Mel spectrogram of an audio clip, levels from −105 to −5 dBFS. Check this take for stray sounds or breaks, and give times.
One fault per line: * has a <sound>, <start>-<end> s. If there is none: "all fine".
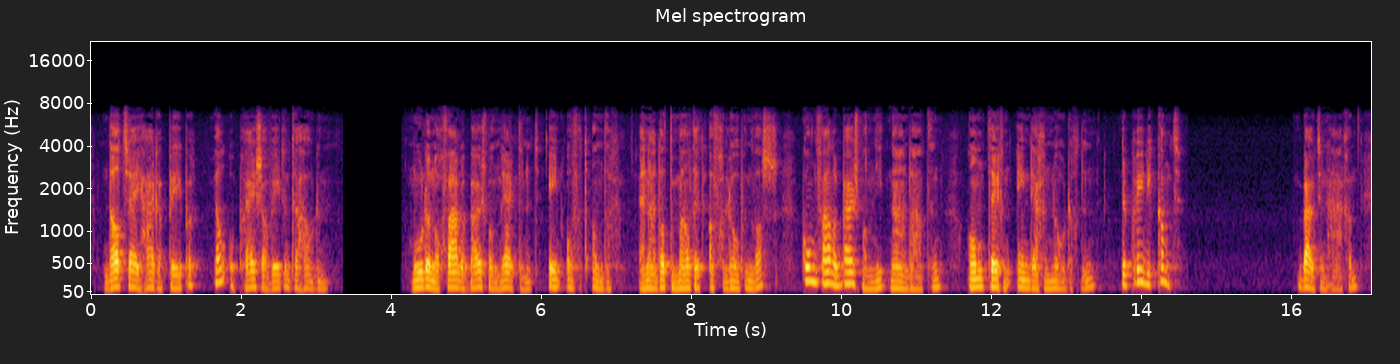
all fine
